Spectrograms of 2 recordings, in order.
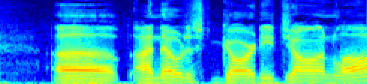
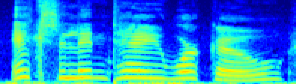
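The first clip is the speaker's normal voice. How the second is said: mock Spanish; 10 semitones higher, slower than usual. Mock praise for Gilroy's work.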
